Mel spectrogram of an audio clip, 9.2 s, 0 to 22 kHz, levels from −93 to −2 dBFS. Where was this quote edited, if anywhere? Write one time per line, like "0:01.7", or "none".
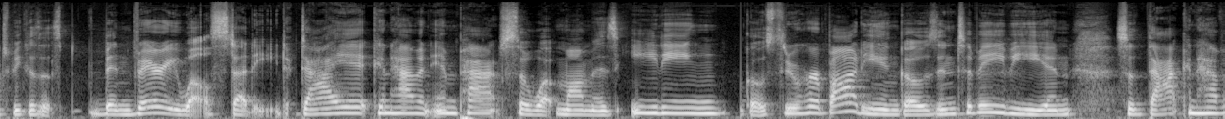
0:02.1
0:05.6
